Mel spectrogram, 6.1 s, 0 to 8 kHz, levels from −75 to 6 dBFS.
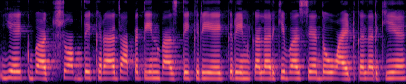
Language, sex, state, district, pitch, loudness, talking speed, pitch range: Hindi, female, Chhattisgarh, Bilaspur, 215 Hz, -16 LUFS, 245 wpm, 210-220 Hz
